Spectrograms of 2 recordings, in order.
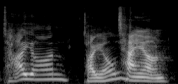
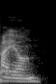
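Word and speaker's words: Taillon: Is it Tyone? Tyone. Yep, Okay. Tyone. I've heard it pronounced all the different ways.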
